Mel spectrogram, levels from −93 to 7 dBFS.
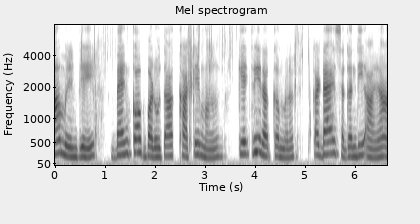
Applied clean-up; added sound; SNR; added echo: neural diffusion model UNIVERSE++.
